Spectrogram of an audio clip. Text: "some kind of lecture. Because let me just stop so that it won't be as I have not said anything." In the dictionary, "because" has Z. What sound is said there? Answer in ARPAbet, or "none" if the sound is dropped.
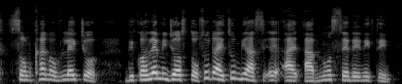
S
